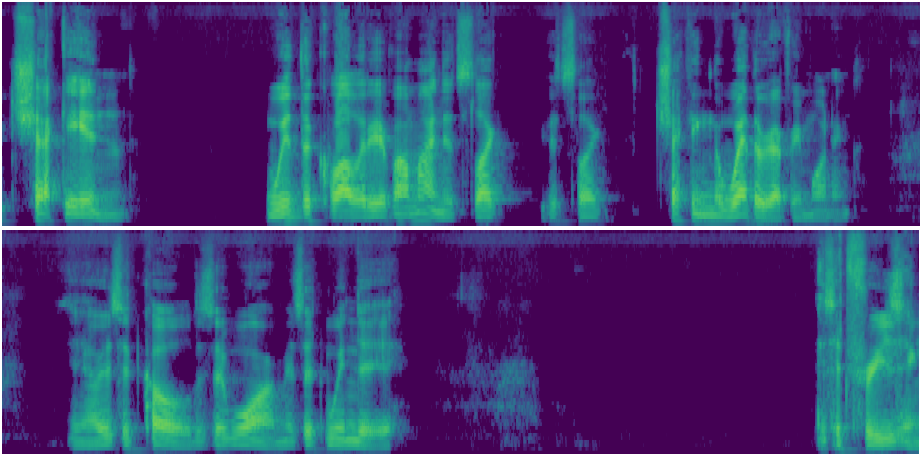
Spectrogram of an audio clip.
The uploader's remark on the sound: In this recording from the Insight Meditation Society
